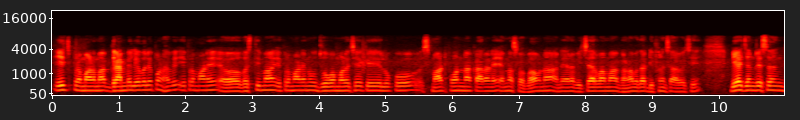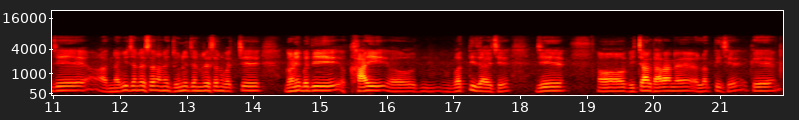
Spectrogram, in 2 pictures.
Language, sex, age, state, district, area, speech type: Gujarati, male, 45-60, Gujarat, Ahmedabad, urban, spontaneous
